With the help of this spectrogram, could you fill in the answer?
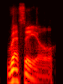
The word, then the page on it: reseal: British English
